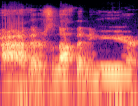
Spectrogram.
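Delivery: rough, grunting character voice. Voicing Seal speaking in Goblin, the player uses a rough, grunty voice. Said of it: "a rough, grunty sort of voice".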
